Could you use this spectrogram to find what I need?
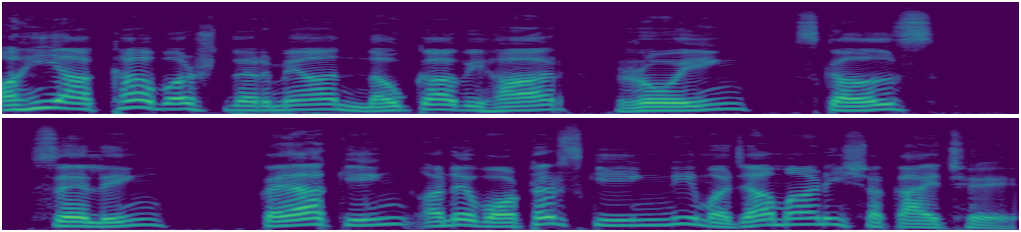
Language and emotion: Gujarati, neutral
